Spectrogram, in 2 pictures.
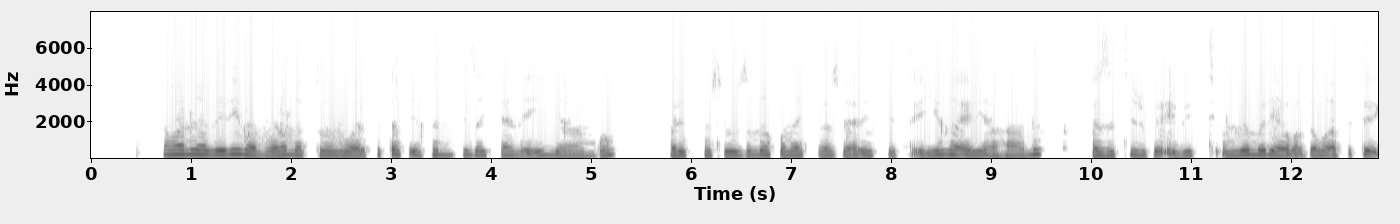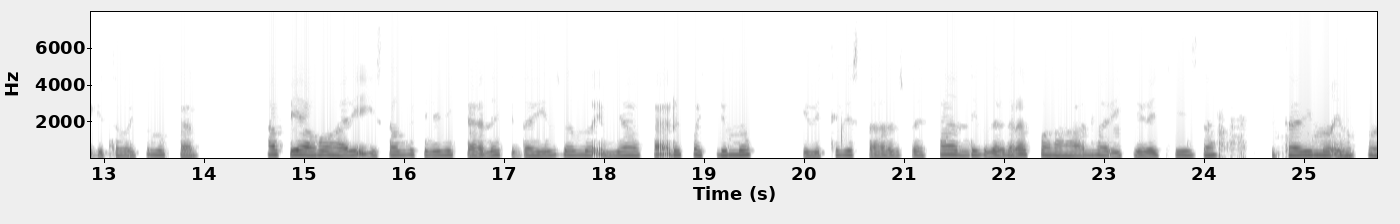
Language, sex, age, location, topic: Kinyarwanda, female, 18-24, Huye, agriculture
